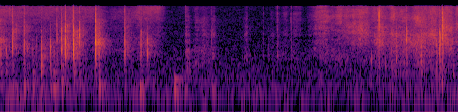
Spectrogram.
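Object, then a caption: Paper phone book pages. Hands smooth the pages of an open paper phone book with the palm while fingertips turn its thin paper pages. Quick, bright, crisp crinkles and rustles come in a cluster, then a brief quiet pause, followed by a softer, sustained papery sweep with a few sharp flicks.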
